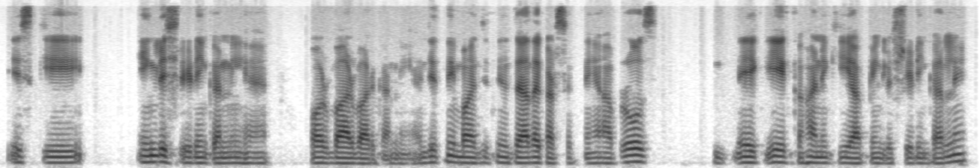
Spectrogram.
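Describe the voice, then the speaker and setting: Low gravelly-voiced male teacher. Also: no room sound, highs cut off. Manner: relaxed, explains in Urdu with English terms, many fillers. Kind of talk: casual classroom-style lesson.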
